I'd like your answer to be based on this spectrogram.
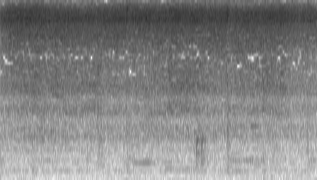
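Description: Potatoes for potato bhaji frying and being stirred in a pan: a steady, dense sizzle and hiss close up, with faint scraping from the mixing.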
